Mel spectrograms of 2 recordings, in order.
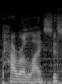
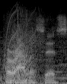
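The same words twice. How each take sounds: First: The word gets a spelling-based, nonstandard pronunciation. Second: The word gets its usual standard pronunciation. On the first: It was learned only from reading the word. The speaker calls it wrong. "as a child, I pronounced it paralysis because I'd only ever seen it written" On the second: This is how people normally say it. The speaker calls it right. "it is actually pronounced paralysis"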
